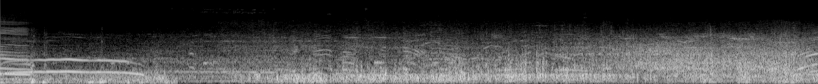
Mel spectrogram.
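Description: Expedition Everest roller coaster train rolling along its track, a steady rumble with wind on the microphone. In the first second and a half there is a long, held voice-like cry that falls off at its end.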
